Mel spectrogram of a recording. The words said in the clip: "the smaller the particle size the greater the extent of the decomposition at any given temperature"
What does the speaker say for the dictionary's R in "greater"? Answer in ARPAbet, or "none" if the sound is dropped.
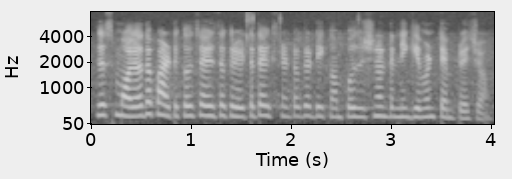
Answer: R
